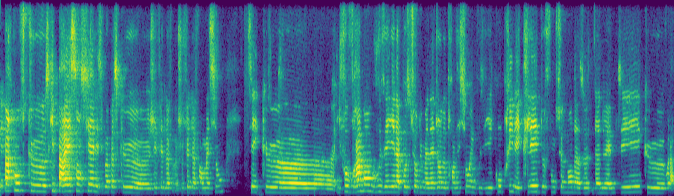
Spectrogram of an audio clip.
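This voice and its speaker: An ordinary speaking voice from a woman, fairly high in pitch, moves at a moderate pace with fairly even intonation and big swings in loudness. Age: 50s. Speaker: interim manager, webinar co-host. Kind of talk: webinar panel discussion. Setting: online webinar.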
